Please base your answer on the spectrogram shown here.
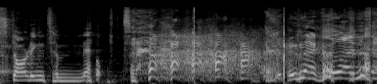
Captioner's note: laughter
